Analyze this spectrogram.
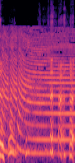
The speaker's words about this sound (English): Hip hop air horns. Let me find the button.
